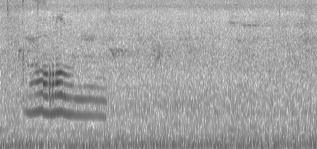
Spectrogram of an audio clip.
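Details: Blue-eyed cat giving one clear, tonal meow of about one second that rises slightly and then slides gently downward before fading, followed by a steady low background rumble with no further calls.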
